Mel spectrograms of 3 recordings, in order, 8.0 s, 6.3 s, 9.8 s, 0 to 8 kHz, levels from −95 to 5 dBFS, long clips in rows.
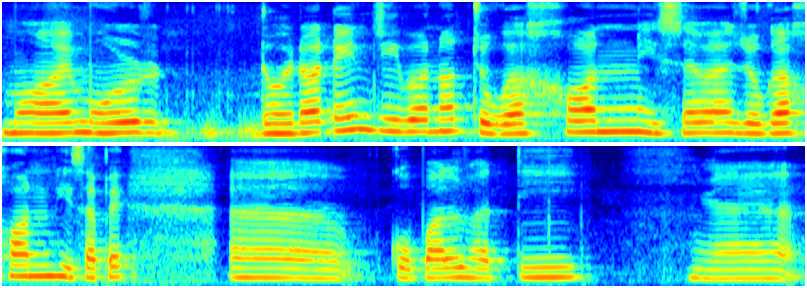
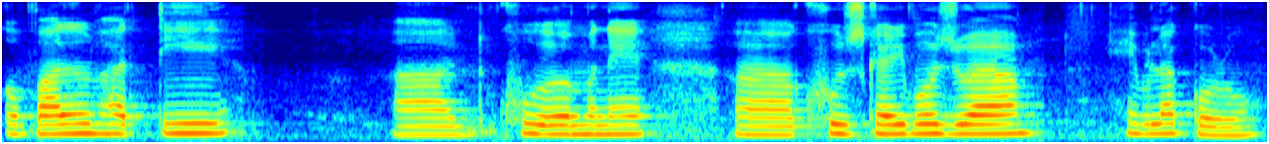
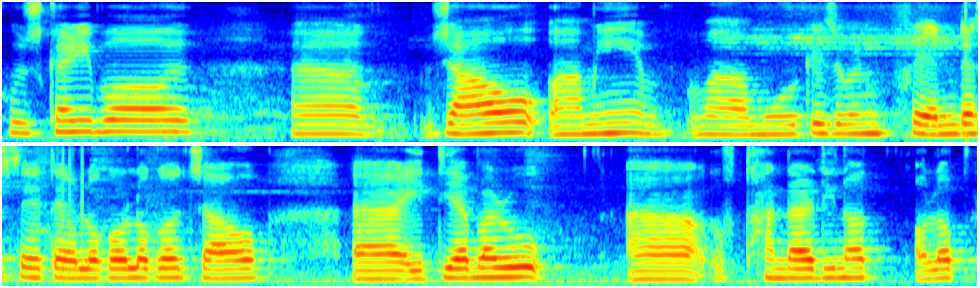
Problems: none marked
